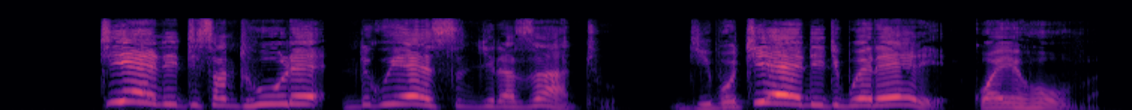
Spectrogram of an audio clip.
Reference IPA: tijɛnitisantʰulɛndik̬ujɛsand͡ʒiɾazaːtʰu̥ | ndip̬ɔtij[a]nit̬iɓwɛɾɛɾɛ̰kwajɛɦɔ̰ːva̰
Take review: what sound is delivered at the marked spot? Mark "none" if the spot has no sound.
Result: ɛ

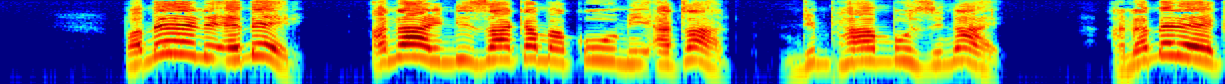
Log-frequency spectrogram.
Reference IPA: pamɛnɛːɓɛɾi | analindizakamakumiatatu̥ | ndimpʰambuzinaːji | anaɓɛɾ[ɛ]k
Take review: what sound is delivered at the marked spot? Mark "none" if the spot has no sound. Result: ɛ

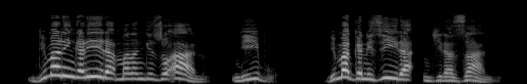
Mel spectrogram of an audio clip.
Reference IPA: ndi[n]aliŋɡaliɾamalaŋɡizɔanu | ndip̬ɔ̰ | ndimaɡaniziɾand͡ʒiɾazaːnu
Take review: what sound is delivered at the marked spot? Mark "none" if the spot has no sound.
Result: m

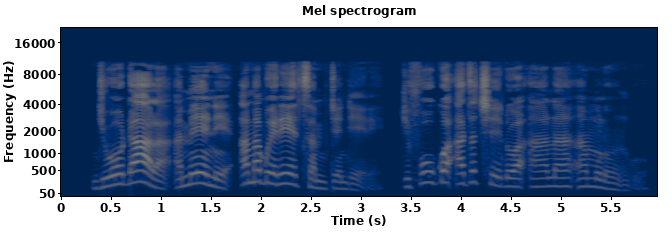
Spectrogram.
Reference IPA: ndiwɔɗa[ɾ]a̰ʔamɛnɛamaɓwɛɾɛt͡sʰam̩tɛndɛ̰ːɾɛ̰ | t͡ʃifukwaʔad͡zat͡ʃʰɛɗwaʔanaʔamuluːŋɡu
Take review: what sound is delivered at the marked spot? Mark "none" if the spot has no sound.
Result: l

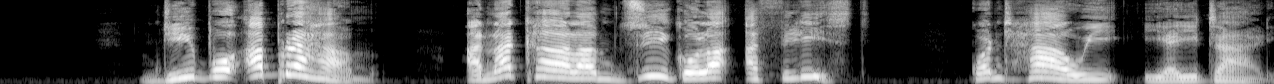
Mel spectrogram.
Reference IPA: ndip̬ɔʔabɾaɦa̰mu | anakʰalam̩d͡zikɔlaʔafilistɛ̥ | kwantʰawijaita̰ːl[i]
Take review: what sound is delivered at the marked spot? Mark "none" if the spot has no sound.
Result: i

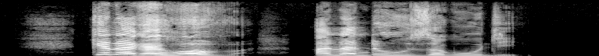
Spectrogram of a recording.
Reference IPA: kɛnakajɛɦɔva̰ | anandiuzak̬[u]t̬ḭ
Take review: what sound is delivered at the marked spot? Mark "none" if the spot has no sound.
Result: uː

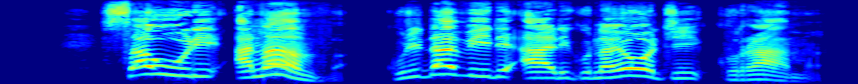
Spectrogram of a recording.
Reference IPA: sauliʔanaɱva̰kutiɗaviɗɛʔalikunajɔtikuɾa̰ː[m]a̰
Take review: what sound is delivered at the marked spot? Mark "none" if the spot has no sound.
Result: m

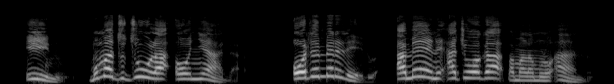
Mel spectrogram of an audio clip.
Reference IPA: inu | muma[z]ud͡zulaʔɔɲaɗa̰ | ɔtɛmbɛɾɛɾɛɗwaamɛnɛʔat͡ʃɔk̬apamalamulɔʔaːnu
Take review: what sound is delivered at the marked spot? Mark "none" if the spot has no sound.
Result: d͡z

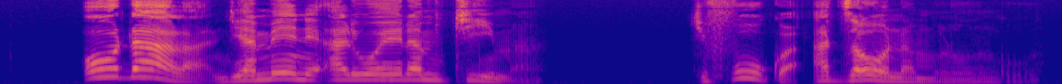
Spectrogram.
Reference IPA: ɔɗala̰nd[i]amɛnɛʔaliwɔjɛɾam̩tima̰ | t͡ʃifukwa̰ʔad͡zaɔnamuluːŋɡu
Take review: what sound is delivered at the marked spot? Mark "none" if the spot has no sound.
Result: i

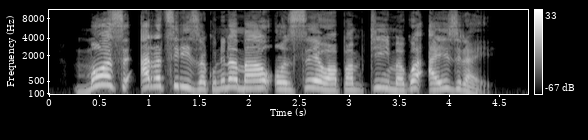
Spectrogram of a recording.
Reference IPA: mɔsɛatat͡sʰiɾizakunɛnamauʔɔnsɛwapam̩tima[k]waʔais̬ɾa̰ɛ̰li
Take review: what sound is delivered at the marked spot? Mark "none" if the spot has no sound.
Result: k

